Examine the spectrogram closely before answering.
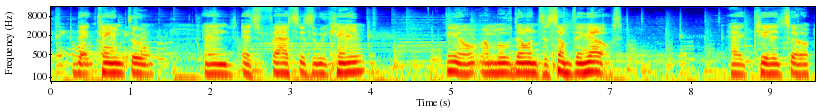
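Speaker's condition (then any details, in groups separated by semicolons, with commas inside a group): ALS; slurred speech early sign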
